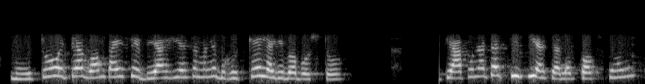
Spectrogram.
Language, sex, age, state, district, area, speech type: Assamese, female, 18-30, Assam, Sonitpur, rural, conversation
